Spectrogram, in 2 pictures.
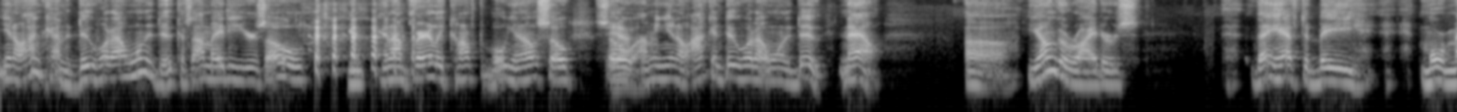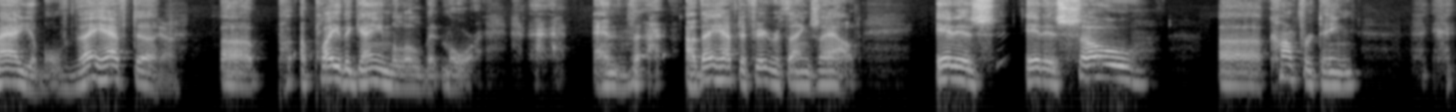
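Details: Persistent stuttering in an adult male author who says he still stutters, mainly blocks and bad airflow with some repetitions and prolongations.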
